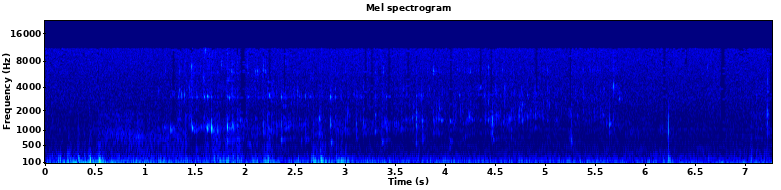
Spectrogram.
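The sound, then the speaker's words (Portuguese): Red wine pours into a stemmed glass with a quiet, steady liquid trickle and faint dripping, running continuously for several seconds without talk. “Barulhinho legal, né? Do vinho enchendo.”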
